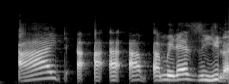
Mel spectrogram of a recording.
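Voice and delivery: stuttering repeatedly. Speaker struggling to explain someone's actions, stuttering. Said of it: "and I'm stuttering right now".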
